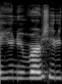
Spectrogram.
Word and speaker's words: university: So here, as we can observe, the word university starts with the vowel U. But this is in spelling. In pronunciation, when we are using the word, we are not using the vowel U. We are pronouncing the G sound, which is a consonant sound. So this sentence is pronounced in the following way: Mr. Macias is a university teacher.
